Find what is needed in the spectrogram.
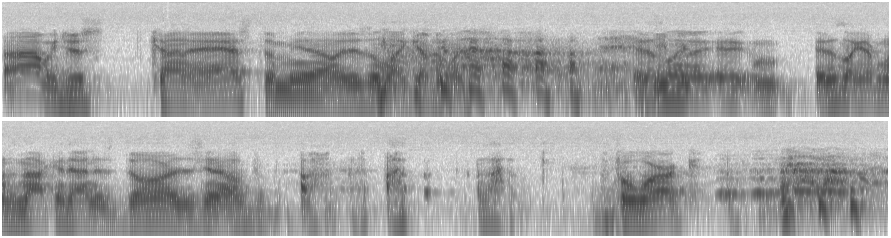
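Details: Adult male known for a stutter, described as having a speech impediment; part-word and word repetitions; stuttering.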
